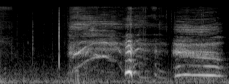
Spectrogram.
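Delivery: high, loud maniac laughter; shrieking mad laugh. Acted. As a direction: laugh like a madman after losing a hand. Maimed man laughs.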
